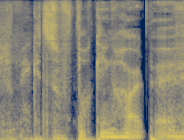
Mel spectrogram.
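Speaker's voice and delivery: breathy unvoiced whisper, close to the mic. Lover to partner in bed, whispered. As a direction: breathe it out without voice. Intimate roleplay, whispered line.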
